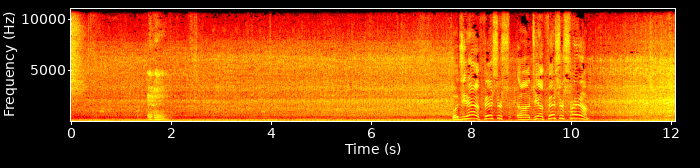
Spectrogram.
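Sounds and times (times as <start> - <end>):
diesel truck engine idling: 0.0 - 12.0.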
